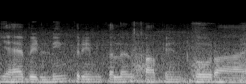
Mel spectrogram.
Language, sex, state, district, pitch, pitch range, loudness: Hindi, male, Uttar Pradesh, Shamli, 115 Hz, 115-120 Hz, -19 LUFS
